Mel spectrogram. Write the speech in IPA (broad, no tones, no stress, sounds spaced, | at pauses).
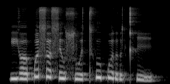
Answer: j ʌ ɓ ʌ s ʌ s e sʷ e tʰ u ɓ o r kʰ i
